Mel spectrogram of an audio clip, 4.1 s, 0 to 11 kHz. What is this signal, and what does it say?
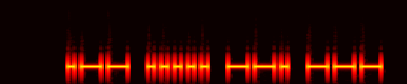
Morse code, heard as a keyed tone, about 18 wpm, 700 Hz. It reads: W5GO
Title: Speed Racing - USA Call Signs 15wpm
